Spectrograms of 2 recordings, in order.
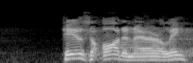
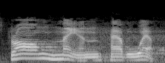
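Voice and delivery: usual speaking voice

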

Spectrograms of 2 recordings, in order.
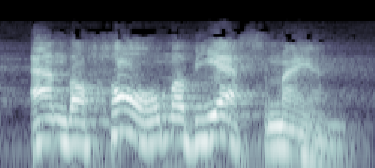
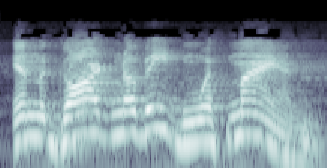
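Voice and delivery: usual speaking voice

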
